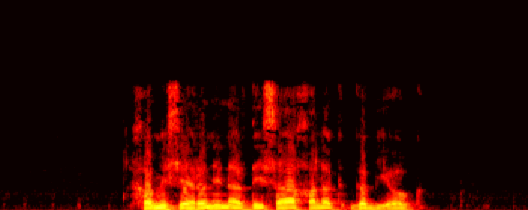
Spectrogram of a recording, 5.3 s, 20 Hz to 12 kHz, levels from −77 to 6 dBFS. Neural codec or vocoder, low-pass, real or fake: none; 7.2 kHz; real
